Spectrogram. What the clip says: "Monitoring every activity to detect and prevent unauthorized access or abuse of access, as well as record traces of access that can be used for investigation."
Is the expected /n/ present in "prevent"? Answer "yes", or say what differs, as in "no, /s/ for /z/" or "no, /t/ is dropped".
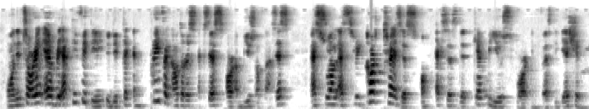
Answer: no, /n/ is dropped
